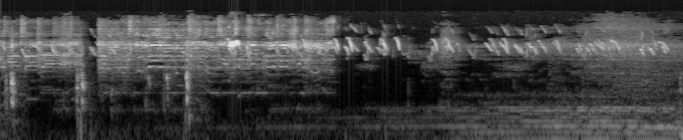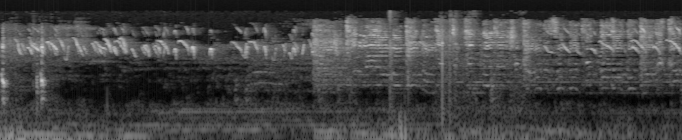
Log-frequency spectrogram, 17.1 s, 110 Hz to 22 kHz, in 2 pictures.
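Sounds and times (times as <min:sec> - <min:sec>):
hen clucking: 0:00.0 - 0:04.3, 0:08.5 - 0:09.4
chicks peeping: 0:00.0 - 0:17.0.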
